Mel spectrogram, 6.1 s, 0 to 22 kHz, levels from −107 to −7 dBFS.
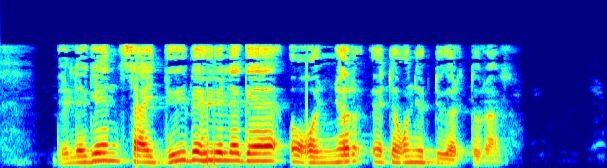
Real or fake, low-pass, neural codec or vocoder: real; 7.2 kHz; none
